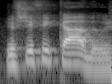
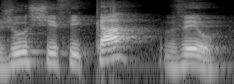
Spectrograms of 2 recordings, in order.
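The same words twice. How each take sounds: First: Said in the usual way. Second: "justificável" slowly broken up, CÁ punched; syllables, stress on CÁ. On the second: Shown as a demonstration. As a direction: sound out "justificável" piece by piece, leaning on "cá". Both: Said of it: "Aí você bate lá na porta".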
